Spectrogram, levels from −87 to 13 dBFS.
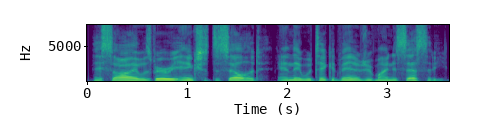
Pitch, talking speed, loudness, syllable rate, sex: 135 Hz, 280 wpm, -16 LUFS, 7.4 syllables/s, male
